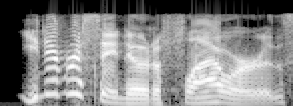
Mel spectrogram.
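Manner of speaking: ordinary delivery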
